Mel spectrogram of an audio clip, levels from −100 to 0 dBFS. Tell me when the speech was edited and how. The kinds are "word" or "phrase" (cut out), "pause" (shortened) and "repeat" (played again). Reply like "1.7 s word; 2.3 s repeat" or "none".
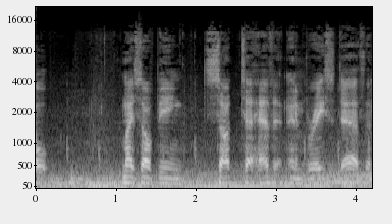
3.2 s word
